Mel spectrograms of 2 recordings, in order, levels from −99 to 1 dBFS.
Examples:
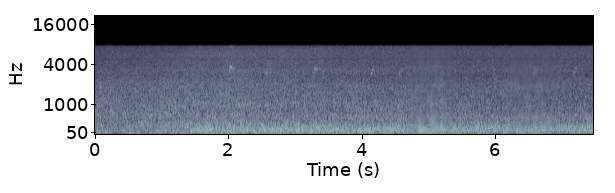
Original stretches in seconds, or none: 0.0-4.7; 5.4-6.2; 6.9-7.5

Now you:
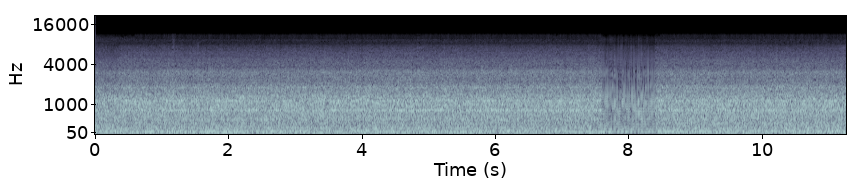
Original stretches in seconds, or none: 0.0-7.6; 8.4-11.3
